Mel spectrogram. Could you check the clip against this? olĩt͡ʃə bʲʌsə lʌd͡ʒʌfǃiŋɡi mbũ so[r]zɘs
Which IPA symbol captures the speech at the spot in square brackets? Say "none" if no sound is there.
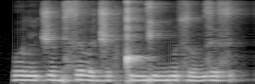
n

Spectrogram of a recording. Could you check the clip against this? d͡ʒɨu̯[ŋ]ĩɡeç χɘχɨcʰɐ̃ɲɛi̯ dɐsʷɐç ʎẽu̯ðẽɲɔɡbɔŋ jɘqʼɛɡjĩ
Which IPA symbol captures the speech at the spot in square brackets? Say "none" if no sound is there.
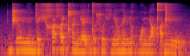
ŋ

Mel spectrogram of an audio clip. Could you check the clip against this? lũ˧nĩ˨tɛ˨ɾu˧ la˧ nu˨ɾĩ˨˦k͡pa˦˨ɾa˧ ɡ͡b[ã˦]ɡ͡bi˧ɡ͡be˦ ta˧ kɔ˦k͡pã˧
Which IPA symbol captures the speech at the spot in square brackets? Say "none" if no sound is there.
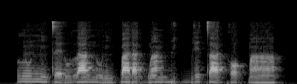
ã˦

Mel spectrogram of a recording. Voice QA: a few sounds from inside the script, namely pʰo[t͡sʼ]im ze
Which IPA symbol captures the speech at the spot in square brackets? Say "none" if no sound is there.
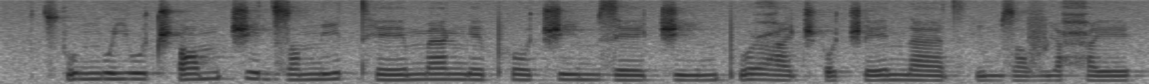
t͡ʃ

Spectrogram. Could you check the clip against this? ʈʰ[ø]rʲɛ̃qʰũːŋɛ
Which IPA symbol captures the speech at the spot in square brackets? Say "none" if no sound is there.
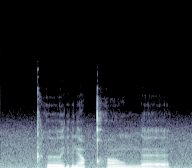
ø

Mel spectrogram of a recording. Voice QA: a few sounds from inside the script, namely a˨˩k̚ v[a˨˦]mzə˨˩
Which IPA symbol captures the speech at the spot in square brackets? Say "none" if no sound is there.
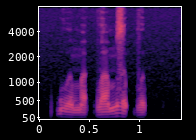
a˨˦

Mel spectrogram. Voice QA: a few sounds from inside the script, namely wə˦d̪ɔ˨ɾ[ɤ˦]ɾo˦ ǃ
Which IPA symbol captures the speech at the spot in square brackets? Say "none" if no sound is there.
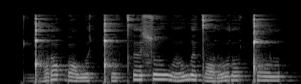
o˦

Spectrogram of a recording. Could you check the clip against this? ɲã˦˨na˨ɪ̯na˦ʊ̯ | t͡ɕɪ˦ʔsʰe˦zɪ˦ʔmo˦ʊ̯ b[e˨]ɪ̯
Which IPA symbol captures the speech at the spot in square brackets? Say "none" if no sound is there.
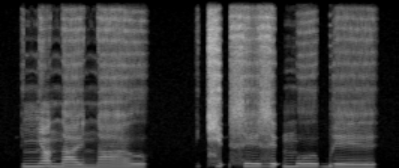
e˨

